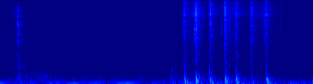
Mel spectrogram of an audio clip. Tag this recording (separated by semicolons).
steps; Quick; step; walk; foot; walking; running; footsteps; feet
